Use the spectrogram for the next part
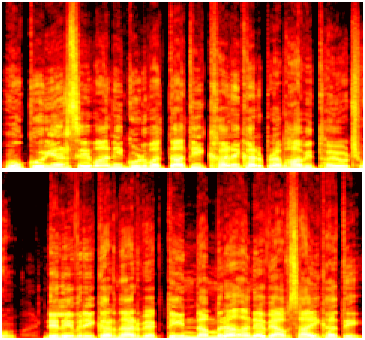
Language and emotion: Gujarati, happy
